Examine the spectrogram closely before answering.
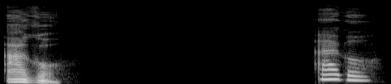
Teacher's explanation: your Spanish G sound is quite a soft G there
